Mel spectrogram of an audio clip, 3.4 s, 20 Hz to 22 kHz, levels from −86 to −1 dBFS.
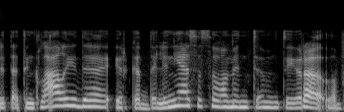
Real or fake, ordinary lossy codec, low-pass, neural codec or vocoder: real; AAC, 64 kbps; 7.2 kHz; none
